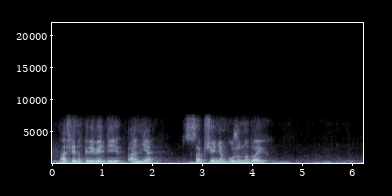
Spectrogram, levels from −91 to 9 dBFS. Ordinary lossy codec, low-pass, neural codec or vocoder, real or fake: Opus, 16 kbps; 7.2 kHz; codec, 24 kHz, 6 kbps, HILCodec; fake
